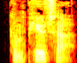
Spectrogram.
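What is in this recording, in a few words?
"computer", British English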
